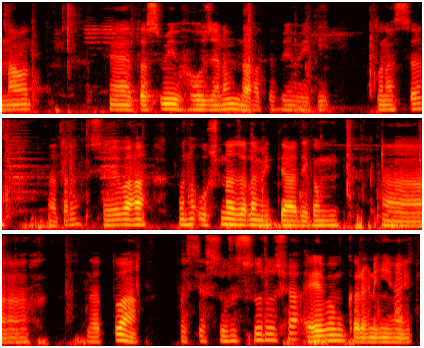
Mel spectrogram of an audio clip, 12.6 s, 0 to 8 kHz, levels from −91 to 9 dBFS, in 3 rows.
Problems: constant background noise, background conversations at intervals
